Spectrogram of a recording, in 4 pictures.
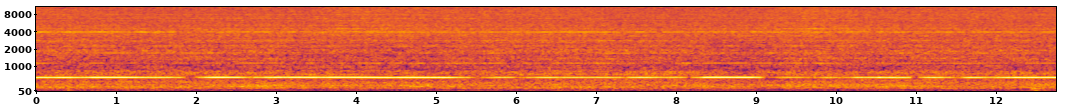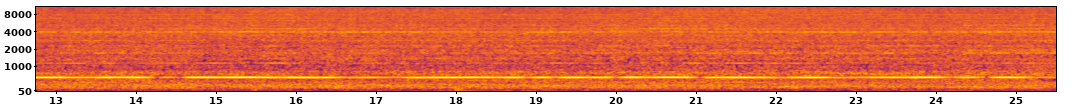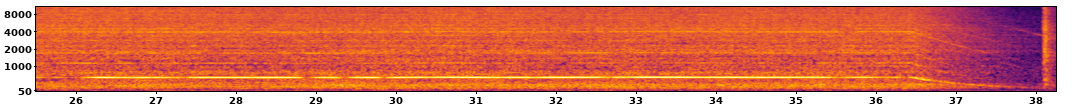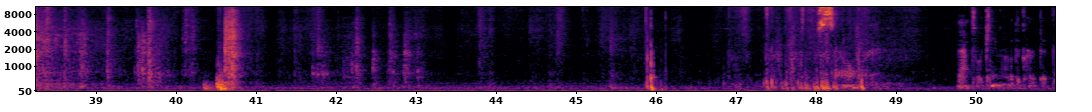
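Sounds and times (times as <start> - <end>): vacuum cleaner running on carpet: 0.0 - 39.0.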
